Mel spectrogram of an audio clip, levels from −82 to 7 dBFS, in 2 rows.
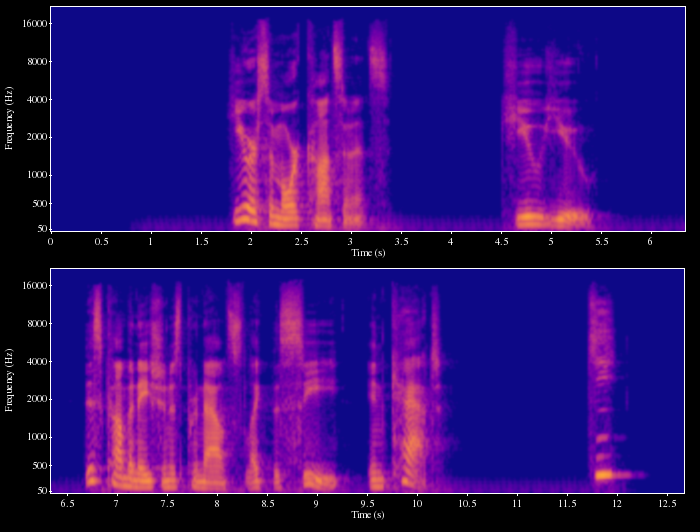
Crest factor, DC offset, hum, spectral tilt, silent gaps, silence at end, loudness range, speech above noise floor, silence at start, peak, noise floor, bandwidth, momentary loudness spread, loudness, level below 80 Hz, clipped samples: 22 dB; under 0.1%; none; -4 dB/octave; none; 0.6 s; 4 LU; over 68 dB; 1.8 s; -4 dBFS; under -90 dBFS; 17.5 kHz; 12 LU; -22 LUFS; -56 dBFS; under 0.1%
